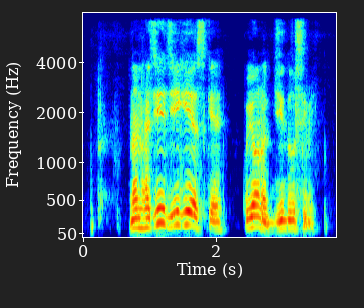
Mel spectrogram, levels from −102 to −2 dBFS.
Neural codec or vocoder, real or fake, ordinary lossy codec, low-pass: vocoder, 44.1 kHz, 128 mel bands, Pupu-Vocoder; fake; AAC, 48 kbps; 7.2 kHz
